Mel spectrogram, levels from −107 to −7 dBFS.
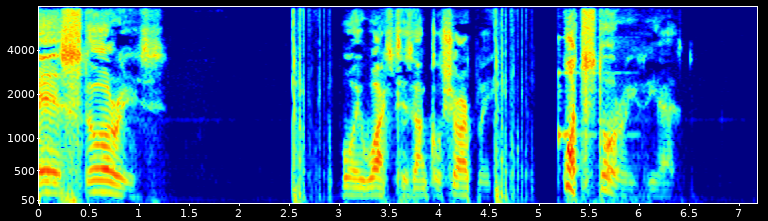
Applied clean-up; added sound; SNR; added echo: neural mask model RNNoise.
